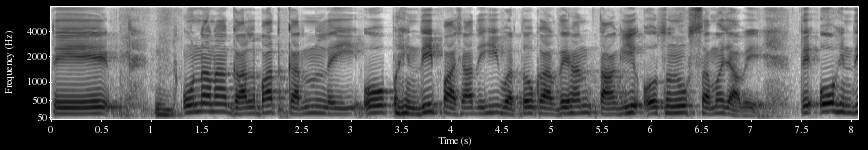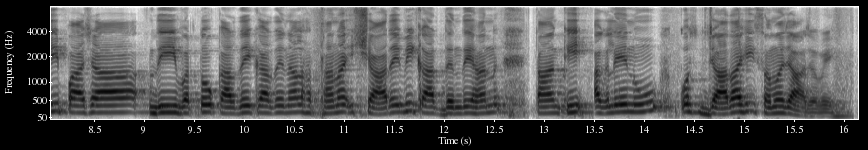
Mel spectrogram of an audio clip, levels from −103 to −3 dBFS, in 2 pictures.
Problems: background sounds at intervals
